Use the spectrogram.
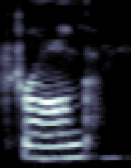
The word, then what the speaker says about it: Trong: It's Trong. Prong? Yep, Trong.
